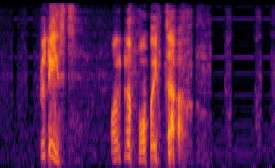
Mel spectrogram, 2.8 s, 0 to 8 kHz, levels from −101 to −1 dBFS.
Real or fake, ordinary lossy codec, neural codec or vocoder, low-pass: fake; MP3, 64 kbps; vocoder, 22.05 kHz, 80 mel bands, HiFi-GAN; 7.2 kHz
